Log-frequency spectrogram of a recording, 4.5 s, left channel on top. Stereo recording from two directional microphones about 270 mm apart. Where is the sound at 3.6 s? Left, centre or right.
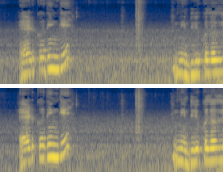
Right.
